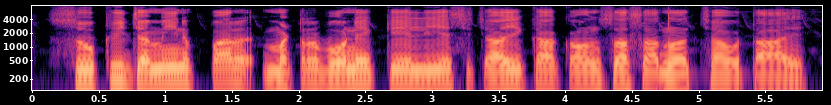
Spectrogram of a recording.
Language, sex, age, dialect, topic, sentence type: Hindi, male, 31-35, Awadhi Bundeli, agriculture, question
